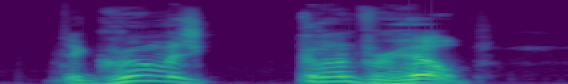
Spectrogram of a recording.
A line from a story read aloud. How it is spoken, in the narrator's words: groaned the sufferer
